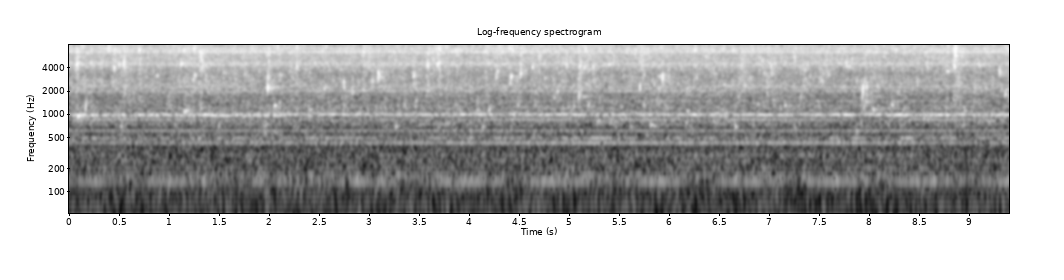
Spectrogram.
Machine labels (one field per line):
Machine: pump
